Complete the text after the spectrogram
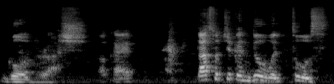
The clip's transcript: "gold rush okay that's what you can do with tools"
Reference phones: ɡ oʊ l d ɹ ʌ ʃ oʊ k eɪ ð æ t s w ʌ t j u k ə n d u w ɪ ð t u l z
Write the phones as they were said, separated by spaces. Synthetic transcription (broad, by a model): ɡ oʊ l d ɹ ʌ ʃ oʊ k eɪ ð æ t s w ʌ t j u k ə n d u w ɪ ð t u l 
